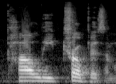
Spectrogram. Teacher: Notice how the poly is completely unaccented and simply springboards into the rest of the word.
